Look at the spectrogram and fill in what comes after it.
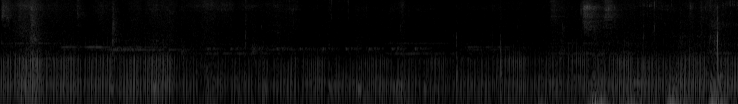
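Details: Playful kitten purring close up, a deep, even, throbbing rumble sustained for the whole stretch, with faint thumps and rustles late on.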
